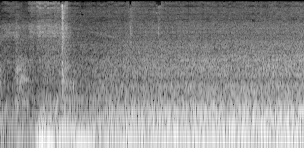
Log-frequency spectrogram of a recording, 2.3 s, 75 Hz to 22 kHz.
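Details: 2009 Chrysler Sebring with a cold no-start complaint and throttle-body lightning-bolt light, restarted after clearing codes: catches quickly and settles into a smooth, even low rumble with no stumble; starts and idles normally.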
